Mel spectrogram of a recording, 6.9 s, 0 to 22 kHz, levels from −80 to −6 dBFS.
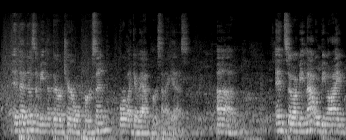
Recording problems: room echo; slight; dies away in 0.4 s
off-mic speech; somewhat distant
murmuring crowd; noticeable; throughout; 15 dB below the speech
background music; faint; until 2.5 s; 25 dB below the speech

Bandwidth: 15.5 kHz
